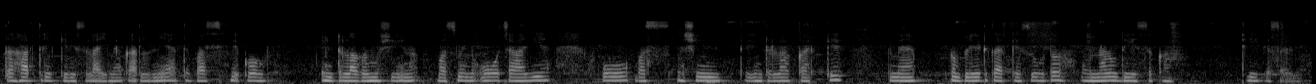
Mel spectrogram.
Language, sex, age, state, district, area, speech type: Punjabi, female, 30-45, Punjab, Pathankot, rural, spontaneous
